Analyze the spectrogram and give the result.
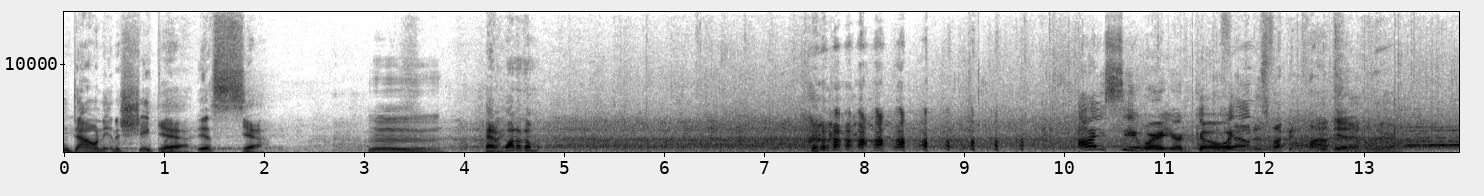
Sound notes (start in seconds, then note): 3.8 laughter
